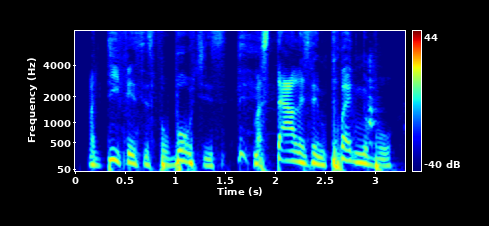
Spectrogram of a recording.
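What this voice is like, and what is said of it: Imitates another person's voice. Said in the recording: “That's a pretty good Mike Tyson. Aaron, can you top that? Do you have a Tyson?”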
